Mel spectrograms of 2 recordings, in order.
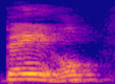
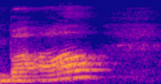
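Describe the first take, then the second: First: The name is said in a familiar English style. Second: The name is said in a Middle Eastern style. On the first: "you probably are familiar with the pronunciation of Baal" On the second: "the Middle Eastern pronunciation is probably closer to Baal"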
